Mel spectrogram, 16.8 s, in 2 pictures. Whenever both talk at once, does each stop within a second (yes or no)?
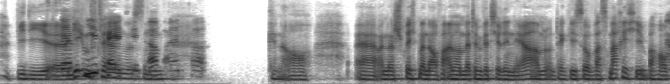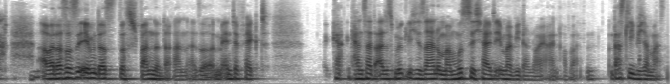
no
